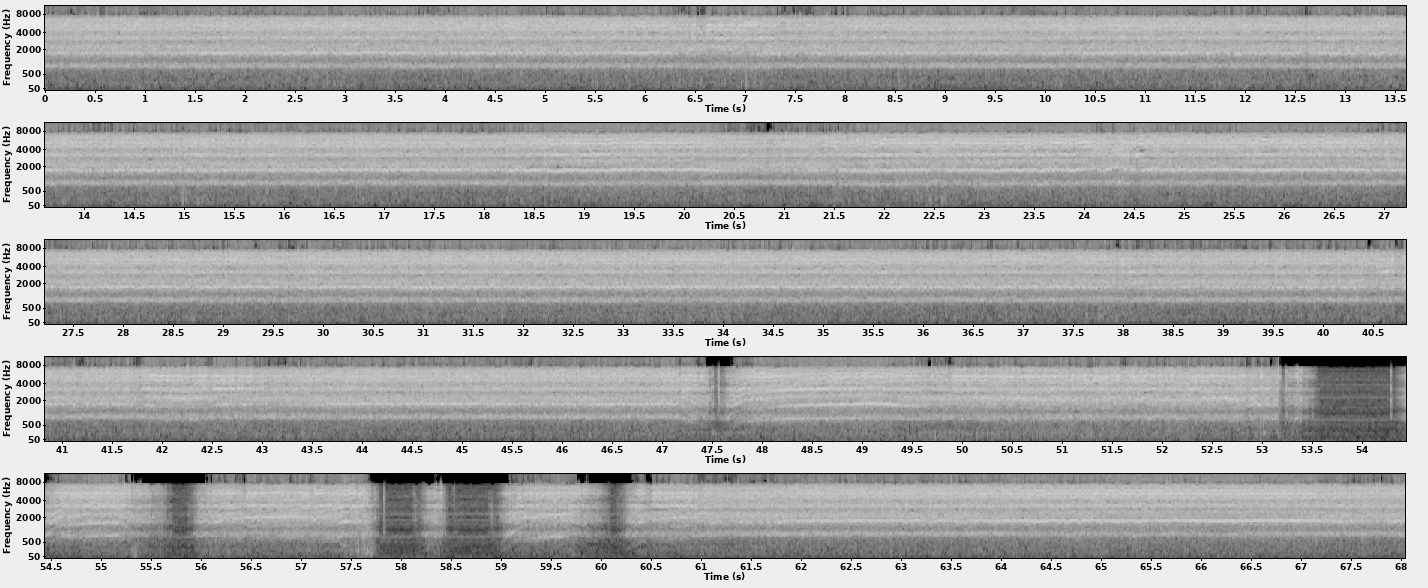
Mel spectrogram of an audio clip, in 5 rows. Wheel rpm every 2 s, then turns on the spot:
230, 230, 230, 230, 230, 230, 240, 240, 230, 220, 230, 220, 230, 230, 230, 230, 230, 230, 230, 230, 230, 230, 230, 170, 200, 210, 140, 80, 150, 60, 160, 230, 230, 230.
none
